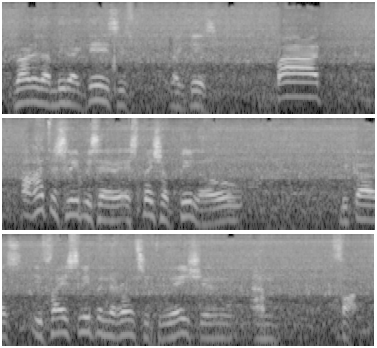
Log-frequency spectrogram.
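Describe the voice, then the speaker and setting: With a Spanish accent, a high-voiced man speaks fairly slowly with ordinary pitch variation and long, frequent pauses over noticeable background noise. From Venezuela. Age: 50s. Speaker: tour guide. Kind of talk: casual interview.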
